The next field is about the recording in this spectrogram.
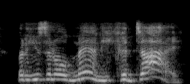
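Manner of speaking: very high-pitched, begging, bewildered, confused pleading. Showing actors how the character steps forward with the line: pleading and confused. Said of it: "pleading and, and just so confused".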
